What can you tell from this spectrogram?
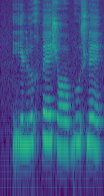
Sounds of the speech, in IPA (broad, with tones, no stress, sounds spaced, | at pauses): rʲ ɛ˨ ɳ l ʊ˦ x p ɛː˦ ʃ ɔː˨ b uː˦ s ɳ ɛ˦˨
